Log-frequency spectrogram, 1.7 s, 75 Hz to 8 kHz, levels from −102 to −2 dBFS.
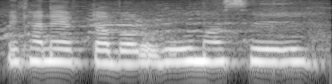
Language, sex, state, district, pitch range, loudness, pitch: Bengali, female, West Bengal, Alipurduar, 255-265 Hz, -12 LUFS, 260 Hz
